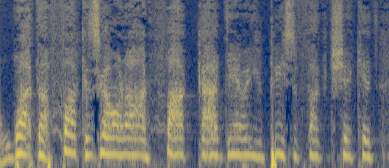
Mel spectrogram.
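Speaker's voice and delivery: high, strained mock scream at the kids; mom's retold scream. Pissed mom screaming at her fighting kids, imitated shriek. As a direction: imitate mom screeching from the next room, high-pitched. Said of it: "she screams".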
